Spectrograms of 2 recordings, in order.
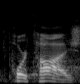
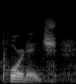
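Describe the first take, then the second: First: The word is pronounced in a French style. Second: The word is pronounced in an English style. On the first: The speaker calls it right. "that kind of French side to us" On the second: The speaker calls it wrong. "not portage"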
